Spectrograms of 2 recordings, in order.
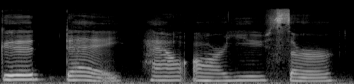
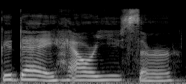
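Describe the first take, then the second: First: It is said slowly. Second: It is said at normal speed.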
